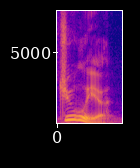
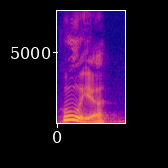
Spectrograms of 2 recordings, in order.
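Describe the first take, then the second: First: The name starts with an English J sound. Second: The name starts with an H sound. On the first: The speaker calls it right. "it's Julia ... we have no problem pronouncing that with the J" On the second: The speaker calls it wrong. "It's not Julia"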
